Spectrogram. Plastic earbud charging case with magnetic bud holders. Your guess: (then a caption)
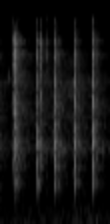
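Secure. An open plastic charging case for Shokz OpenFit open-ear headphones, with magnetic bud holders and a magnetic closure, is shaken as a shake test. Six quick, dry, bright clacks rattle out in steady rhythm, each dying away almost at once. The case flops around, but the magnets hold the buds securely and they do not fall out.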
